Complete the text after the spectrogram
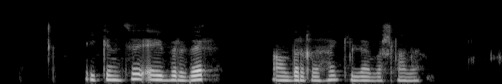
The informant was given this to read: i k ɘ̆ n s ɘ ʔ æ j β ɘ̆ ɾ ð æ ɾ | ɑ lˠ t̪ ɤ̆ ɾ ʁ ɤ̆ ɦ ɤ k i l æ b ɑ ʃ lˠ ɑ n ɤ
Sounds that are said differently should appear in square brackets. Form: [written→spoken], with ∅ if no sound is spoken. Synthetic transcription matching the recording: i k ɘ̆ n s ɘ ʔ æ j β ɘ̆ ɾ ð æ ɾ | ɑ lˠ [t̪→d̪] ɤ̆ ɾ ʁ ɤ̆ ɦ ɤ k i l æ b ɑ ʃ lˠ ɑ n ɤ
